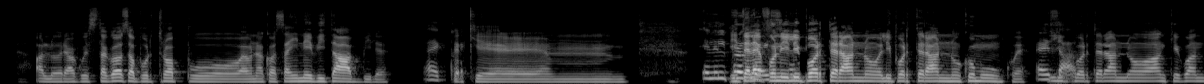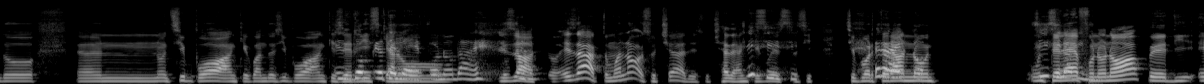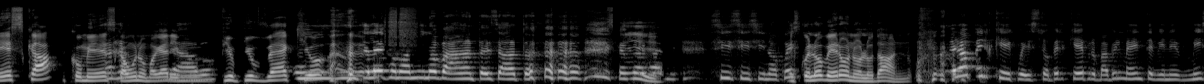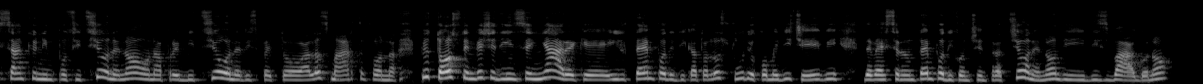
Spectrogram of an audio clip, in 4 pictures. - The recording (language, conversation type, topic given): Italian, podcast, Come sfrutti la tecnologia per imparare meglio?
- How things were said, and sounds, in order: laughing while speaking: "dai"; chuckle; chuckle; laugh; unintelligible speech; chuckle; other background noise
